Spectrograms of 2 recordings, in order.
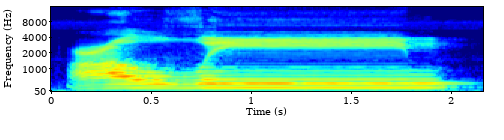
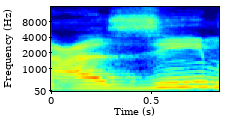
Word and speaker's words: عظيم: ওয়া, ওয়াও জবর ওয়া লাহুম, ওয়া লাহুম আযাবুন আযীম।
